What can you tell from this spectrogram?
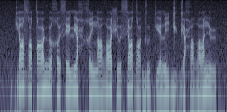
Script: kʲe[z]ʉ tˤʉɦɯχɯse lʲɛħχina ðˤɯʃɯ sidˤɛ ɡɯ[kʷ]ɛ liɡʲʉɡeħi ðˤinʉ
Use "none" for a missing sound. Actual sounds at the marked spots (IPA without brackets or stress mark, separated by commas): zˤ, kʲ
